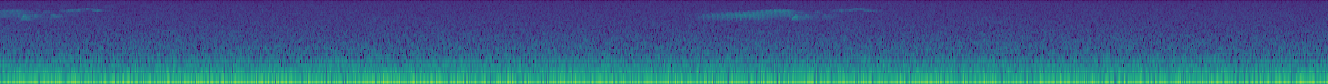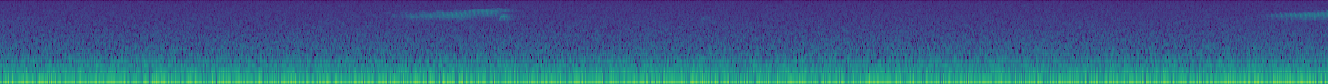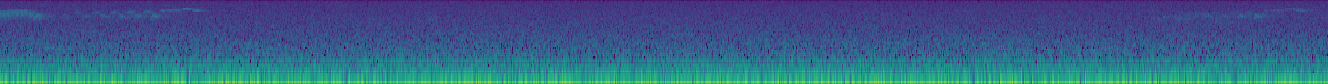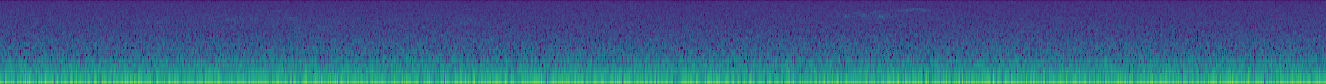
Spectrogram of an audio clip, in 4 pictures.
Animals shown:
Northern Parula (Setophaga americana), Blackburnian Warbler (Setophaga fusca)

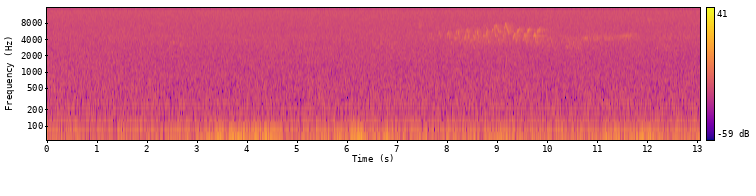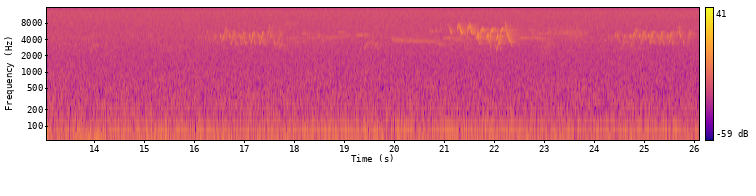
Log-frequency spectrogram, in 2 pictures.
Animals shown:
Chestnut-sided Warbler (Setophaga pensylvanica), Winter Wren (Troglodytes hiemalis), Black-throated Blue Warbler (Setophaga caerulescens)

